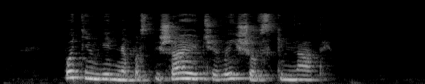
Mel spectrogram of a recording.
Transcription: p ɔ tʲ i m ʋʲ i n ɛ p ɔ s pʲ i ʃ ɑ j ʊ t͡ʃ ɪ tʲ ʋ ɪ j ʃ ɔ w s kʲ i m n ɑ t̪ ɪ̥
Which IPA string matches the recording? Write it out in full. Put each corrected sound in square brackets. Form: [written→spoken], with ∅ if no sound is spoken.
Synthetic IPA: p ɔ tʲ i m ʋʲ i [n→nː] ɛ p ɔ s pʲ i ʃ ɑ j ʊ t͡ʃ ɪ [tʲ→∅] ʋ ɪ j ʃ ɔ w s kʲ i m n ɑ t̪ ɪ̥

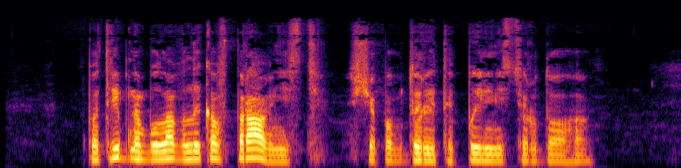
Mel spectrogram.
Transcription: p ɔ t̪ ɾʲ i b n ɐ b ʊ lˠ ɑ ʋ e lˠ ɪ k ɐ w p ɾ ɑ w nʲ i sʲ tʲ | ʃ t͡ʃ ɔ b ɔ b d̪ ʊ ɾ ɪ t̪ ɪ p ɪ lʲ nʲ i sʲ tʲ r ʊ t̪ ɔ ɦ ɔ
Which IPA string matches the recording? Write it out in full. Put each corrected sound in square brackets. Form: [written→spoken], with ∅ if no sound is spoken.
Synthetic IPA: p ɔ t̪ ɾʲ i b n ɐ b ʊ lˠ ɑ ʋ e lˠ ɪ k ɐ w p ɾ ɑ w nʲ i sʲ tʲ | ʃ t͡ʃ ɔ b ɔ b d̪ ʊ ɾ ɪ t̪ ɪ p ɪ lʲ nʲ i sʲ tʲ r ʊ [t̪→d̪] ɔ ɦ ɔ

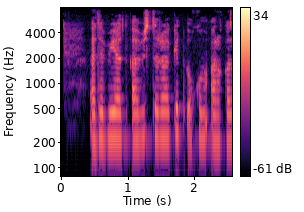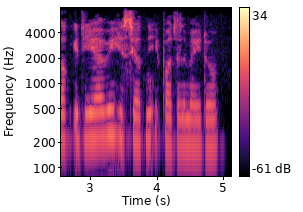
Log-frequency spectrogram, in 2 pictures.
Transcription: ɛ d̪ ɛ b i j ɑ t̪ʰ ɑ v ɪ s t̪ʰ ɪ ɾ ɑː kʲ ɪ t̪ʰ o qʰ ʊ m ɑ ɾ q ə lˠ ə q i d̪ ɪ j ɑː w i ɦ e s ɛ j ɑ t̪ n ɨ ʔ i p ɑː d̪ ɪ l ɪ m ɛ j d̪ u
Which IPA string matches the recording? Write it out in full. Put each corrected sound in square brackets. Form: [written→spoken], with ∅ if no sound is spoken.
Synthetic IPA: ɛ d̪ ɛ b i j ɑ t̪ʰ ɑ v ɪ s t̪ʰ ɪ ɾ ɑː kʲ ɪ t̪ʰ o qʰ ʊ m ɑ ɾ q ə lˠ ə q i d̪ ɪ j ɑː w i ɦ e s [ɛ→i] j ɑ t̪ n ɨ ʔ i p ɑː d̪ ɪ l ɪ m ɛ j d̪ u

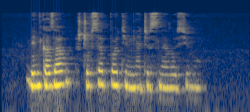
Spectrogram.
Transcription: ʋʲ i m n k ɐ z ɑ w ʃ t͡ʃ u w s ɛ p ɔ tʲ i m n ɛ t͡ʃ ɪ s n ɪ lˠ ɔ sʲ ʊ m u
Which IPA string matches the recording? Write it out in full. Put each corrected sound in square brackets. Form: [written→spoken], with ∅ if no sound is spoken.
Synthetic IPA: ʋʲ i [m→∅] n k ɐ z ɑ w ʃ t͡ʃ [u→ɔ] w s ɛ p ɔ tʲ i m n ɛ t͡ʃ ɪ s n ɪ lˠ ɔ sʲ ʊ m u

